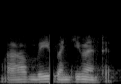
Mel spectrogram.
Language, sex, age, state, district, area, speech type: Dogri, male, 18-30, Jammu and Kashmir, Udhampur, rural, conversation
